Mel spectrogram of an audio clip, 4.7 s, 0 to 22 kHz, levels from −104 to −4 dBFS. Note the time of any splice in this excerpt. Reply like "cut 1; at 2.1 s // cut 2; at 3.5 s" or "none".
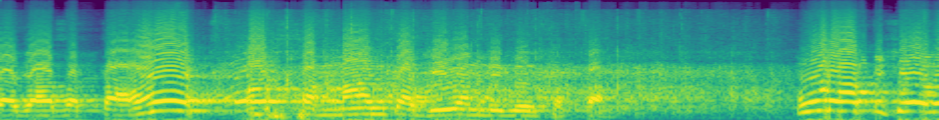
none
